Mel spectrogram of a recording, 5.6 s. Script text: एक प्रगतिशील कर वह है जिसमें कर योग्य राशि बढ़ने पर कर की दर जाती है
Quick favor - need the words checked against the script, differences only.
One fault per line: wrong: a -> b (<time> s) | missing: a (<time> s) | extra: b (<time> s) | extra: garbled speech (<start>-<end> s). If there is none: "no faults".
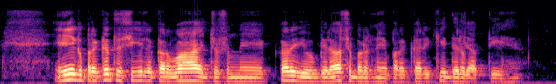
no faults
